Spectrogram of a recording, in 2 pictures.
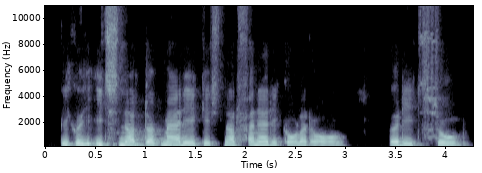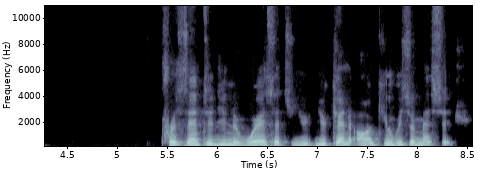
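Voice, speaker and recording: A man with a French accent, medium pitch, ordinary pitch variation and a moderate pace. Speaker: chiropractor and author. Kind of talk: interview conversation.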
